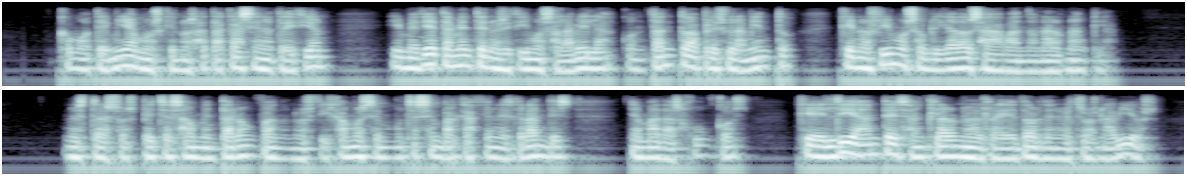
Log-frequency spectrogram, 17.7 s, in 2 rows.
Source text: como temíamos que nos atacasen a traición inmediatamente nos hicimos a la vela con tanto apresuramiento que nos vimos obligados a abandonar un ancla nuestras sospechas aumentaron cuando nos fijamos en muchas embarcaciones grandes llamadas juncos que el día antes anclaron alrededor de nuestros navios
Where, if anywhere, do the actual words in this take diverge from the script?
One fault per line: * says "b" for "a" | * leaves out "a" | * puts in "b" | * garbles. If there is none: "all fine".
all fine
